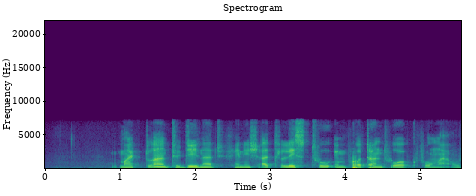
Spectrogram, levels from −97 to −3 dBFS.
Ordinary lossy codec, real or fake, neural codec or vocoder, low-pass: none; fake; codec, 16 kHz, 0.8 kbps, ZipCodec; 7.2 kHz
